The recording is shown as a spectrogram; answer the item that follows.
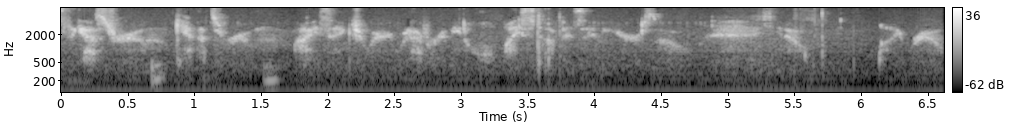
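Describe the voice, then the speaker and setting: Whispering at a moderate pace, a woman is heard over noticeable background noise. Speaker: vlogger. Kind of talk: casual ASMR vlog talk to camera. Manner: whispered.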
